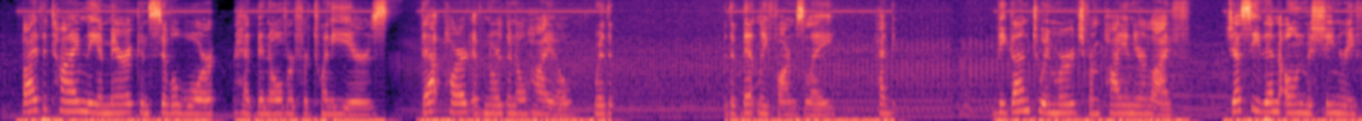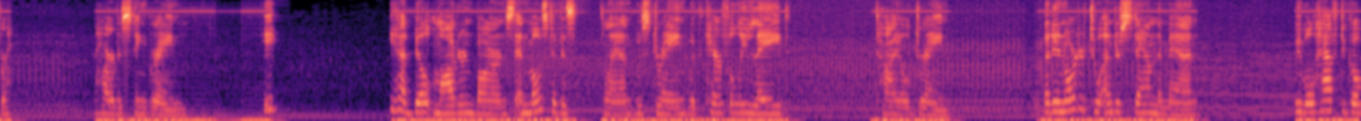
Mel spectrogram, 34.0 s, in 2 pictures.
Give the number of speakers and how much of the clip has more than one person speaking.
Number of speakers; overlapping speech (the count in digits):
1, no overlap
